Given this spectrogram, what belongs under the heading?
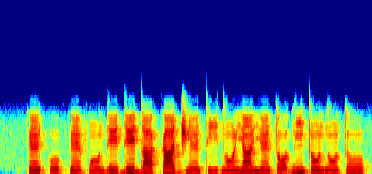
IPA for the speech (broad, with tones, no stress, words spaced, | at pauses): kɛ̃˧ko˨ kɛ̃˨ fɔ̃˨de˧de˦da˧ ka˦ d͡ʒɛ̃˧ti˦dɔ̃˦ jã˦˨jɛ̃˨˦tɔ˧ dĩ˦tɔ̃˧dɔ̃˧ to˦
